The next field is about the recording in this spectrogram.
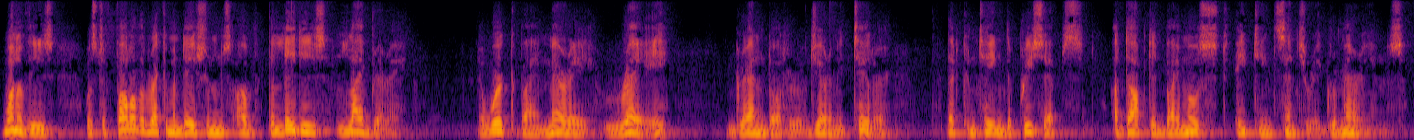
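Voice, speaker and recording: एक आदमी की शांत, विद्वान कथन-शैली, गहरी मुलायम आवाज़, धुंधली पुरानी कैसेट रिकॉर्डिंग. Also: male voice, normal speed, breathy edge. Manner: calm, scholarly, low-key. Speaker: reader and lecturer on language history. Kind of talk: scripted educational narration. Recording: dull old cassette recording.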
